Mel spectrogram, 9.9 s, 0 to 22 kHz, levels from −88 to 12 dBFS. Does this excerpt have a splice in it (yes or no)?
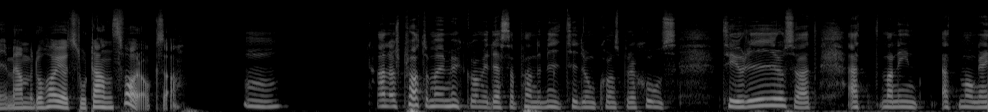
no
